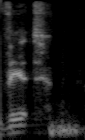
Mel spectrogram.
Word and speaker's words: Vitt: I want you to state your name first and last and spell it present to the court. Okay. My name is Vitt.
